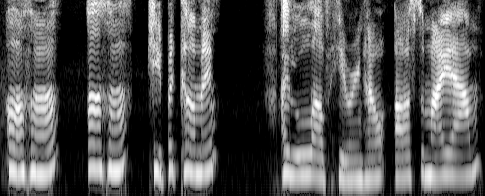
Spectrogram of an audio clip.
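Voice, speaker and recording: A woman's voice: sits high, moderate pace, lightly acted. A woman voicing a boastful, cheeky little self-styled demon king in a video game, smug and theatrical. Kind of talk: scripted video game acting.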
